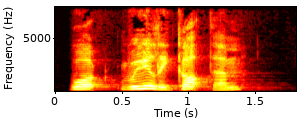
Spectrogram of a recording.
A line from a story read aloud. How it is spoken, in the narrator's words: said, trying to speak evenly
